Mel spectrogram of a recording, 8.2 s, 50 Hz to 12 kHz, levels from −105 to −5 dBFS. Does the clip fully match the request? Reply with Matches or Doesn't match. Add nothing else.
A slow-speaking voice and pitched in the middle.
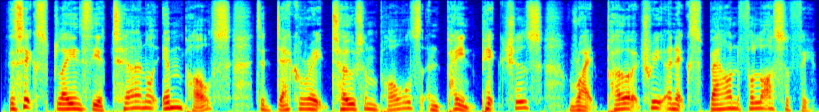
Matches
